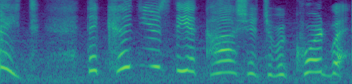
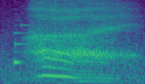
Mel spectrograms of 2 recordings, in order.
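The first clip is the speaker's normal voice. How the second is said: long low tired sigh; deflated sigh; 10 semitones lower than usual. Acted. Companion sighing after their theory falls apart, deflated. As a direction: let the air out in defeat.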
